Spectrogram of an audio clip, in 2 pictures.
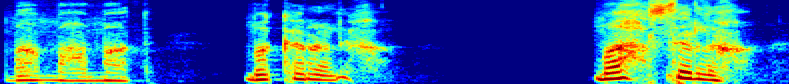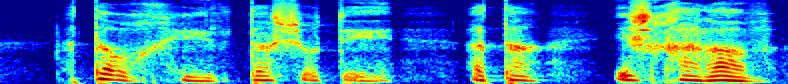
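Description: A man doing a hushed, scolding wife. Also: a little high, long pauses, breathy edge, exaggerated voice. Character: sensible wife talking her husband out of rebellion.

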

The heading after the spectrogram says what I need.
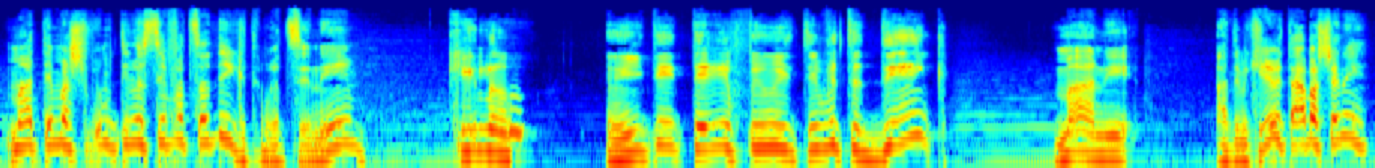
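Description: Guy doing a cocky vain young dude, high and loud, gravelly. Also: very animated, faint music behind, heavily acted. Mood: indignant. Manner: boastful, indignant, loud exclamations. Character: vain flashy young man, brash and full of himself.

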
